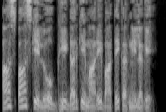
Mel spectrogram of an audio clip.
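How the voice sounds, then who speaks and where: A man tells a story aloud in a scripted, storybook manner, reading the characters' lines himself. His voice is husky and breathy, and his pitch moves a lot. The recording is dry and close, with no room sound. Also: sing-song, fast talker, no room sound. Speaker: narrator.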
